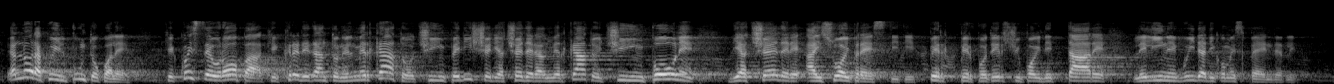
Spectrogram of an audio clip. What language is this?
Italian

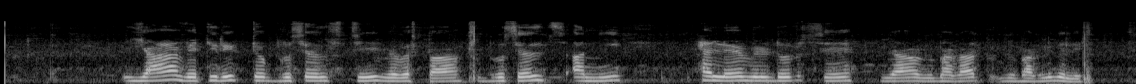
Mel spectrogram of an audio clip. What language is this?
Marathi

